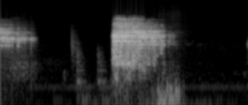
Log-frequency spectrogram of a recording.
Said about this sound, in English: People don't realize how important breathe, not just the normal everyday breathing that we do, but a conscious taking of the deep breath. Even just hearing you do that, I instantly take a giant breath.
